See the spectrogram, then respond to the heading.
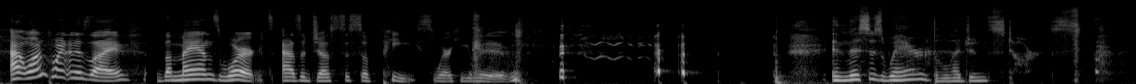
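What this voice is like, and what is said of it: Put-on Southern US accent. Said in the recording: “You need to change accents, like every part of the story. ... It's every section. All the way in freaking Maine, and I'm like speaking a southern accent.”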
